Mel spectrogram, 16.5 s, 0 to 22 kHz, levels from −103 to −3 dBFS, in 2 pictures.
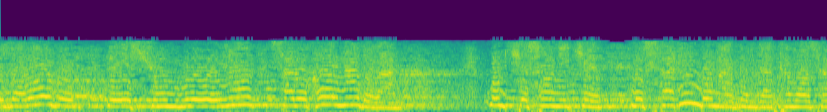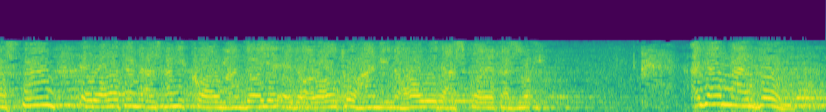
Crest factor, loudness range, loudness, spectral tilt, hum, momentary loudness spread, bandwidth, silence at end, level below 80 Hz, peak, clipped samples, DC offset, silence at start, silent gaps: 6 dB; 3 LU; -7 LUFS; -8 dB/octave; none; 8 LU; 5.4 kHz; 0 s; -28 dBFS; 0 dBFS; 0.5%; under 0.1%; 0 s; none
